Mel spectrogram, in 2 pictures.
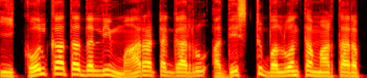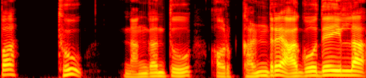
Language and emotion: Kannada, disgusted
